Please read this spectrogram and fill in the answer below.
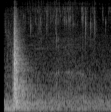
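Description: Top-loading washing machine lid lifted with a sharp clunk about a quarter second in, followed by a steady hiss of water running into the washer tub.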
